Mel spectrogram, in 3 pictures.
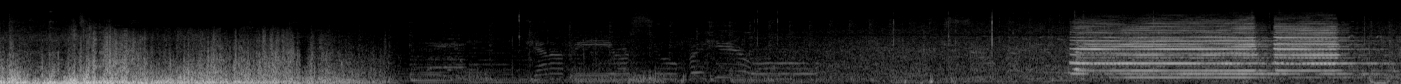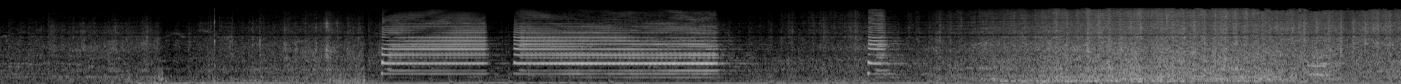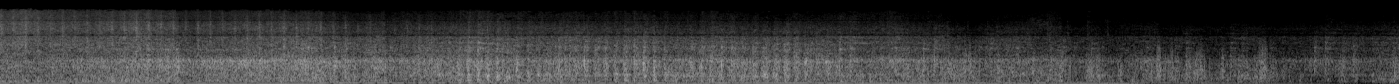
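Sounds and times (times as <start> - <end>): wheels rushing on rail: 0.0 - 4.1, 6.2 - 42.0
train horn blasts: 10.7 - 14.2, 17.8 - 21.7, 22.6 - 23.3, 27.0 - 27.5.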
